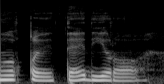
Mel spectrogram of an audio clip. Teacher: قَاف پر قلقلہ اور آخر میں را ہیوی۔ پراپر فتح کی تنوین.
